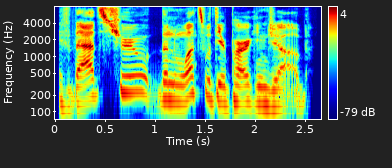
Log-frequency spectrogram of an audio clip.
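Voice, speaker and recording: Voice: medium pitch, lively intonation, a little slow, slight background noise, natural voice. A voice actor playing an earnest, casual young male camp counselor in a horror audio drama. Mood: teasing.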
